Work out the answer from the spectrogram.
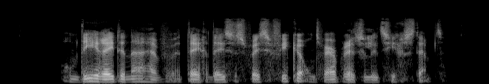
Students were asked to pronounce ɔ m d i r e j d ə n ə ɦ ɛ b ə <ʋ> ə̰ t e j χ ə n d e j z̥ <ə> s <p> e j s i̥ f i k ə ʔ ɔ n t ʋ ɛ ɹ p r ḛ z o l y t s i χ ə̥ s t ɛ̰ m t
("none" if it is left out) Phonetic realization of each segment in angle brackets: ʋ, ə, p

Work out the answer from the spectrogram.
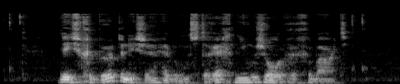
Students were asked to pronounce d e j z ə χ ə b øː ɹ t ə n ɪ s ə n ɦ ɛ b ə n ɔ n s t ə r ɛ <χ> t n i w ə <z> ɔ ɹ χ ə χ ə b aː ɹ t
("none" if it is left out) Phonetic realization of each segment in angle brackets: χ, z

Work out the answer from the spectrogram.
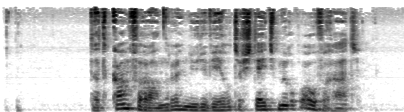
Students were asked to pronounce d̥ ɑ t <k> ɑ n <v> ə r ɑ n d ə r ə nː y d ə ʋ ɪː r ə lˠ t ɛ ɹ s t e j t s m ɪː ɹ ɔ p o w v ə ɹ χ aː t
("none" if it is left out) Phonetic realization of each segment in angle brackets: k, v

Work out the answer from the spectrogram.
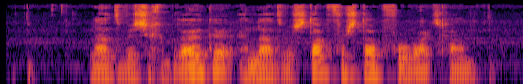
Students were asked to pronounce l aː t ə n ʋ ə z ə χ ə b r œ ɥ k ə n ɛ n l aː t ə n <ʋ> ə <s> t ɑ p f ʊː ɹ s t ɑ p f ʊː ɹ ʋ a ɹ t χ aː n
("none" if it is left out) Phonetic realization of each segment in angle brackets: ʋ, s

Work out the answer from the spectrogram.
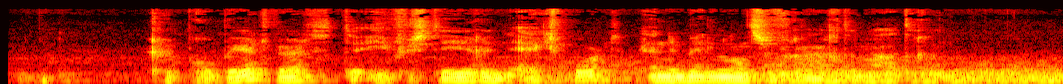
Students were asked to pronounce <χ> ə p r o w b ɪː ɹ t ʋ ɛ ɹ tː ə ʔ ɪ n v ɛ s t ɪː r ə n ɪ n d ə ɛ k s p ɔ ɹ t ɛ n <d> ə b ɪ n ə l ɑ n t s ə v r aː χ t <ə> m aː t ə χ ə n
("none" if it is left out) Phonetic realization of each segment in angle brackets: χ, d, ə

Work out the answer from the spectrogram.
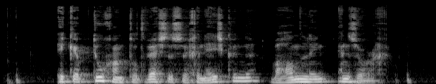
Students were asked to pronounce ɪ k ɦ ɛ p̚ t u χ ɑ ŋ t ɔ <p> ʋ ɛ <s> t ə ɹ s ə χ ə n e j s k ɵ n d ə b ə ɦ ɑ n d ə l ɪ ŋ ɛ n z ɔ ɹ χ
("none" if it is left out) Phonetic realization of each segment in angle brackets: t, s

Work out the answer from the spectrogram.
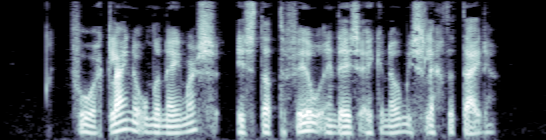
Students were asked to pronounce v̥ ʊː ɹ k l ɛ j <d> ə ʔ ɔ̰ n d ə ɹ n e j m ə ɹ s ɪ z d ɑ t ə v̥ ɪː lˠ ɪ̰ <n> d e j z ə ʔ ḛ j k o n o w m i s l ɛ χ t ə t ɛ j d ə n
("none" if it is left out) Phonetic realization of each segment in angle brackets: n, n

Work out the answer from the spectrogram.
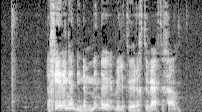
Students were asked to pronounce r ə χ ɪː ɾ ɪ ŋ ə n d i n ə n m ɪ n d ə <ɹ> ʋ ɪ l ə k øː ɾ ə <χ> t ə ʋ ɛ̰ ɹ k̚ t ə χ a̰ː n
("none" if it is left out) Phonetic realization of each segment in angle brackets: ɹ, χ

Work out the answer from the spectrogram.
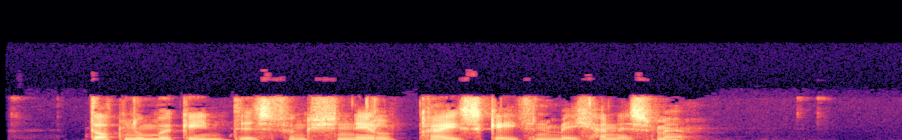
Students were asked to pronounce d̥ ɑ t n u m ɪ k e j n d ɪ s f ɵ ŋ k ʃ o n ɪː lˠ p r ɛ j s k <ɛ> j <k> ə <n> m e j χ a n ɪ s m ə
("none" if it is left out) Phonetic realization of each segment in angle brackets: e, t, n

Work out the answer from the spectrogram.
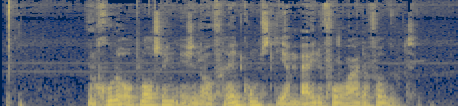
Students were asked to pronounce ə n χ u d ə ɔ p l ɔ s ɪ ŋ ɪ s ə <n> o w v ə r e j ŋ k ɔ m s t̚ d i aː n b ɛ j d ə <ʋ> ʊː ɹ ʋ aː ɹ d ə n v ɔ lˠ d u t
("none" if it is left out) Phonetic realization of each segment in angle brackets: n, v

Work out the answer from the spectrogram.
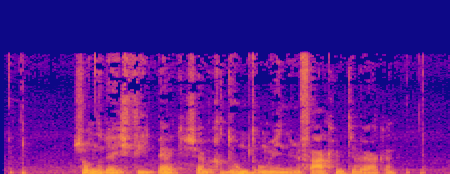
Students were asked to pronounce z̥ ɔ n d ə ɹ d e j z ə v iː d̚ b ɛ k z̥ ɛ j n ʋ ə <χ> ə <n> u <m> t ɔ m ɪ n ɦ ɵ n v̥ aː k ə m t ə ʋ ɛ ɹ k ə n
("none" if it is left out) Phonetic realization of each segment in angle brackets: χ, d, m

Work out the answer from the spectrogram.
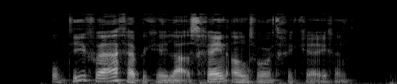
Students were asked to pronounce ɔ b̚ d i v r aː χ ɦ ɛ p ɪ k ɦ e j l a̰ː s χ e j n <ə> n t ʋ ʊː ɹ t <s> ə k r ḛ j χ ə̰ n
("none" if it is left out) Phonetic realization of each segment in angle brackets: ɑ, χ

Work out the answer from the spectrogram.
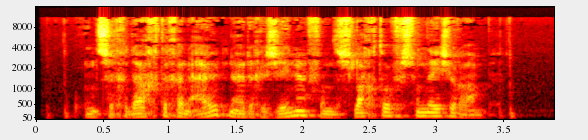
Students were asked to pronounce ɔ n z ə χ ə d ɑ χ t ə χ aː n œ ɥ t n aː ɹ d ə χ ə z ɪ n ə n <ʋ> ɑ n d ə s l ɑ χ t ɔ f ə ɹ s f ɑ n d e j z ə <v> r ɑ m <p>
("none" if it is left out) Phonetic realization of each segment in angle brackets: v, none, p

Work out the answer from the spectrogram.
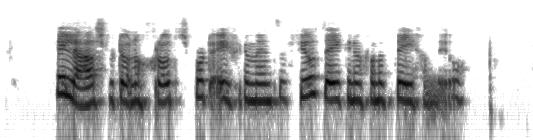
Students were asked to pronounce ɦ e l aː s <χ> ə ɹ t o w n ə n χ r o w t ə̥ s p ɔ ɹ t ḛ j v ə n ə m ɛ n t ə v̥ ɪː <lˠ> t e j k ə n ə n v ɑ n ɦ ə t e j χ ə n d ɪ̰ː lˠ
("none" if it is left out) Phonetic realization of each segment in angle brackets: f, lˠ

